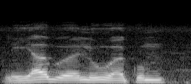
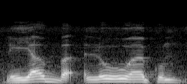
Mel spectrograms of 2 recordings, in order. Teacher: Ini huruf ba ini bacaannya tidak begitu tahqiq ya. Agak sambil lewat aja baca ba yang sukun itu.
